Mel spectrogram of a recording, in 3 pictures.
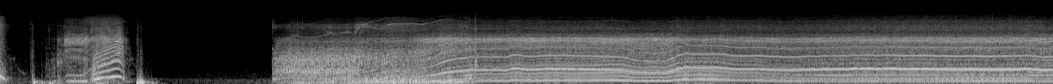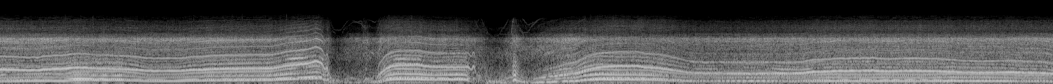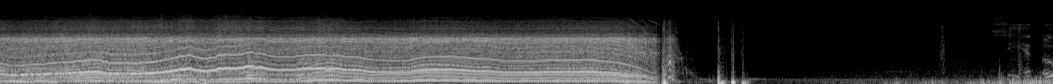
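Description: Racing quadcopter's brushless motors spinning Ethix S3 propellers: a few short throttle blips, then a steady whine of several tones that rises and falls with the throttle in flight. It dips briefly twice midway and cuts off suddenly near the end as the quad comes down.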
